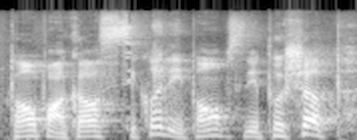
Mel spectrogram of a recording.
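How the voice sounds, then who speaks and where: Joking Québécois fitness coach. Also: male voice, on the high side, a little fast, breathy edge. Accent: Québécois French. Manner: upbeat, joking, counts reps aloud. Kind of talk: guided workout instruction.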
